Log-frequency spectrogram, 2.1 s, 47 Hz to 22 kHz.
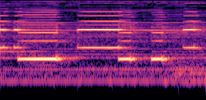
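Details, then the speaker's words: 20-plus-year-old Slot 1 Pentium 3 550 MHz PC booting into Windows XP: steady high beeps, about three a second in uneven bursts, continue through boot; unexplained POST error beeping. "So my original hard drive, and I'm sorry for the error beeping here, but my original install was Windows 98 and Windows 2000 dual boot,"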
